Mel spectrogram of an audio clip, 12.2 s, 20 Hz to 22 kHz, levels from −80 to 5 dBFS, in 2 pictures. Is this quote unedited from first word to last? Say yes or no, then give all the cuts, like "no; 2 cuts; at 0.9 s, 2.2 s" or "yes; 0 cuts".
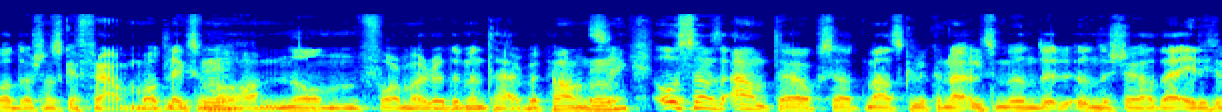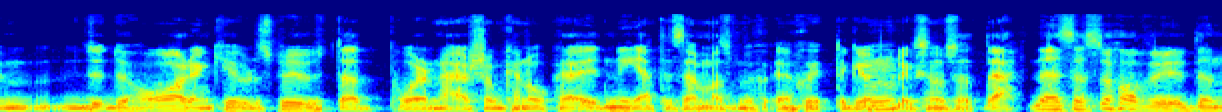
yes; 0 cuts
